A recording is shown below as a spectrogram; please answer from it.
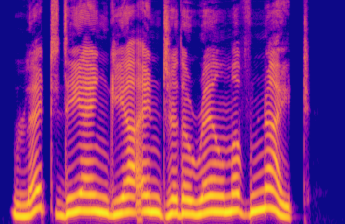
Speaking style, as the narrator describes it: cried a new voice, booming and boastful

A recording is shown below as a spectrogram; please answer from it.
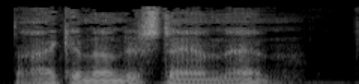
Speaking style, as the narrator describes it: he said quietly

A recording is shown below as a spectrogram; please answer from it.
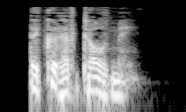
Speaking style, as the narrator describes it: he said in a flat, hurt voice

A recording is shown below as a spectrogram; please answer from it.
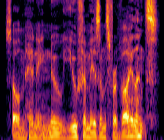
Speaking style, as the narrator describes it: Gannon muttered

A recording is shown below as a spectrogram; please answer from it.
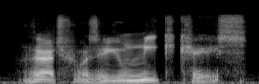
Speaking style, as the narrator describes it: Ullaren growled

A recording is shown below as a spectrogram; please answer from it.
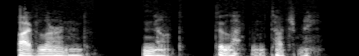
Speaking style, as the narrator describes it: he said in a low voice

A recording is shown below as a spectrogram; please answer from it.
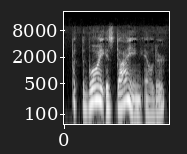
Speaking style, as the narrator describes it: said Rollery in her soft, unyielding voice

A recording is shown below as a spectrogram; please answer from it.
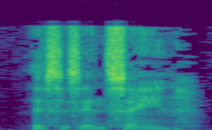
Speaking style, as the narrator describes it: Ruckerman muttered

